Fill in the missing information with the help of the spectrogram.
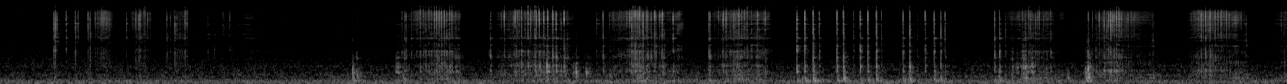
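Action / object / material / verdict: scrape / aluminum speed square / aluminum / none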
